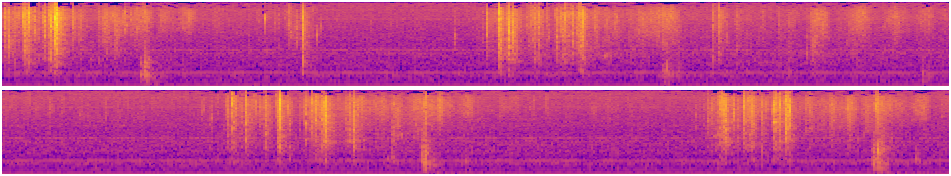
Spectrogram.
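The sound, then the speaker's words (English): Tarot cards are shuffled and drawn in quiet, scattered bursts of papery riffling, broken by a few sharp snaps and taps with pauses between. “But let's get some additional cards.”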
